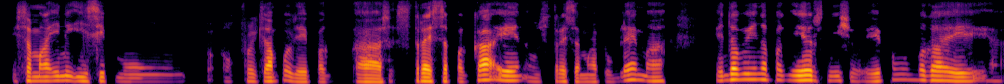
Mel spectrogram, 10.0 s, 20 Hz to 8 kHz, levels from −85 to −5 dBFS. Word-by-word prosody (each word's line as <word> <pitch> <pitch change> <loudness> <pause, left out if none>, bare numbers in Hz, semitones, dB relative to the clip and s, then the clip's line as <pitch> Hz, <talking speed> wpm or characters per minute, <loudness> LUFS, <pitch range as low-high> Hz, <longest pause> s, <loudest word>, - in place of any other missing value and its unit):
sa 145 +4 0
mga 145 0 +1
iniisip 145 -2 -2
mong, 120 -1 -13 0.7
for 140 - -6
example, 135 +4 0
eh, 120 -1 -1
'pag, 115 - -10 0.3
ah, 120 -1 +4
is 110 - -4
stress 140 -1 +2
sa 135 - +2
pagkain 160 +5 +3
o 130 - -15
stress 130 +1 -7
sa - - -10
mga 115 -1 -8
problema, 145 +3 -3 0.5
eh, 155 +1 -6
the 195 - +7
way 195 +1 -1
na 195 - +2
pag-e-ehersisyo, 165 -5 +1
eh, 135 +1 -4
kumbaga, 175 -4 -1
eh, 140 0 0
145 Hz, 155 wpm, -26 LUFS, 125-165 Hz, 0.7 s, the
